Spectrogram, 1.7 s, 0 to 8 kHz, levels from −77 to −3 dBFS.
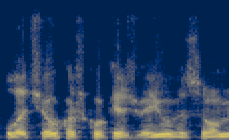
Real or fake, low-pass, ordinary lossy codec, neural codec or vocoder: fake; 7.2 kHz; Opus, 24 kbps; vocoder, 22.05 kHz, 80 mel bands, Vocos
